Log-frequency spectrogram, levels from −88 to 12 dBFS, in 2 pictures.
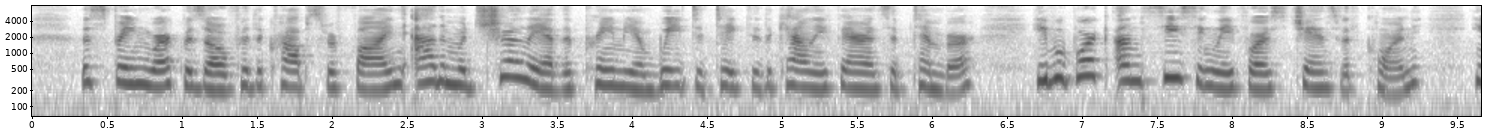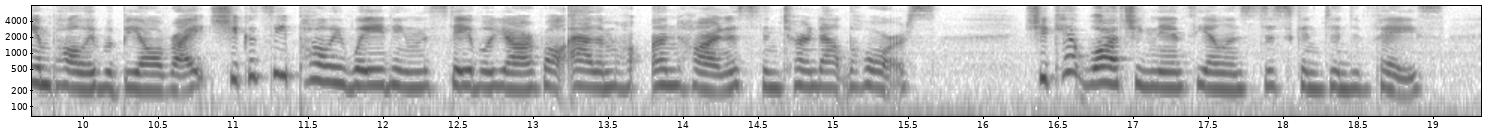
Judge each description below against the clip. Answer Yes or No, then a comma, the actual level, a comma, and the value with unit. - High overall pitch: Yes, high, 235 Hz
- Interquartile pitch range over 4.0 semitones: No, average, 3.0 semitones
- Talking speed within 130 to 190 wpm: No, average, 200 wpm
